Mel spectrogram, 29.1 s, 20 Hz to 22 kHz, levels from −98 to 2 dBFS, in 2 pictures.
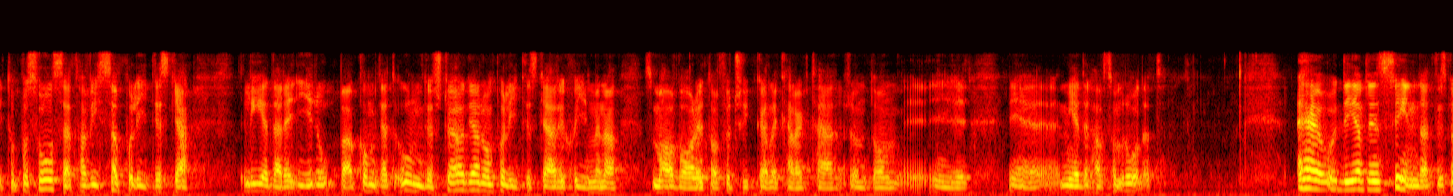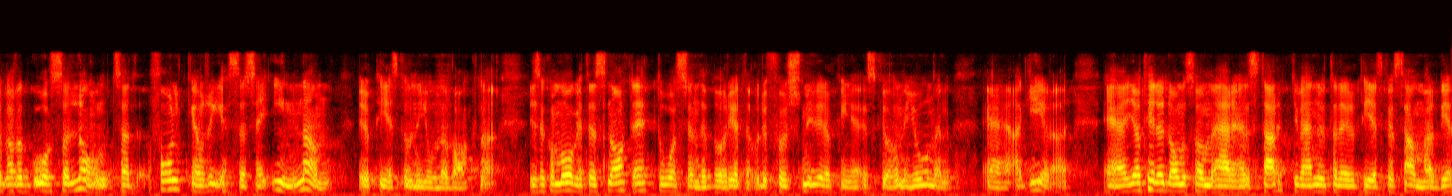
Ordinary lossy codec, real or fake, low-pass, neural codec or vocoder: none; fake; 7.2 kHz; codec, 16 kHz, 4.8 kbps, FACodec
